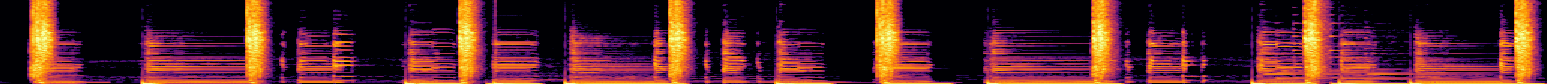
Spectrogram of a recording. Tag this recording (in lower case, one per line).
music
